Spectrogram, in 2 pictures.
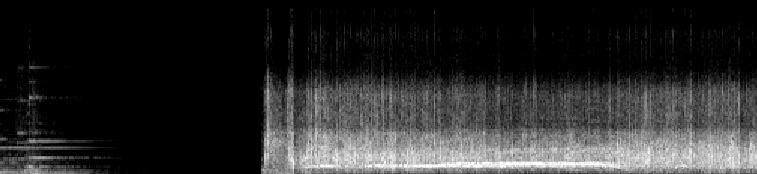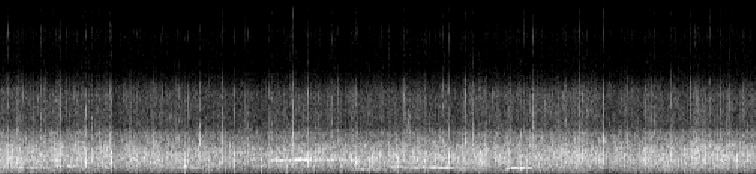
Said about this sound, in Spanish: Gracias, gracias. Hoy hubo aplauso doble. Qué bien, ¿no? Ya basta, ya, criatura, suficiente. Ya fue demasiado papacho.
